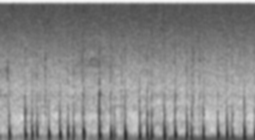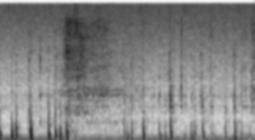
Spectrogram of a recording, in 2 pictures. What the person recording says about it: like the cardboard it has a very Bassy sound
